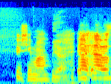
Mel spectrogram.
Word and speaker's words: Tsushima: Tsushima? Tsushima.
